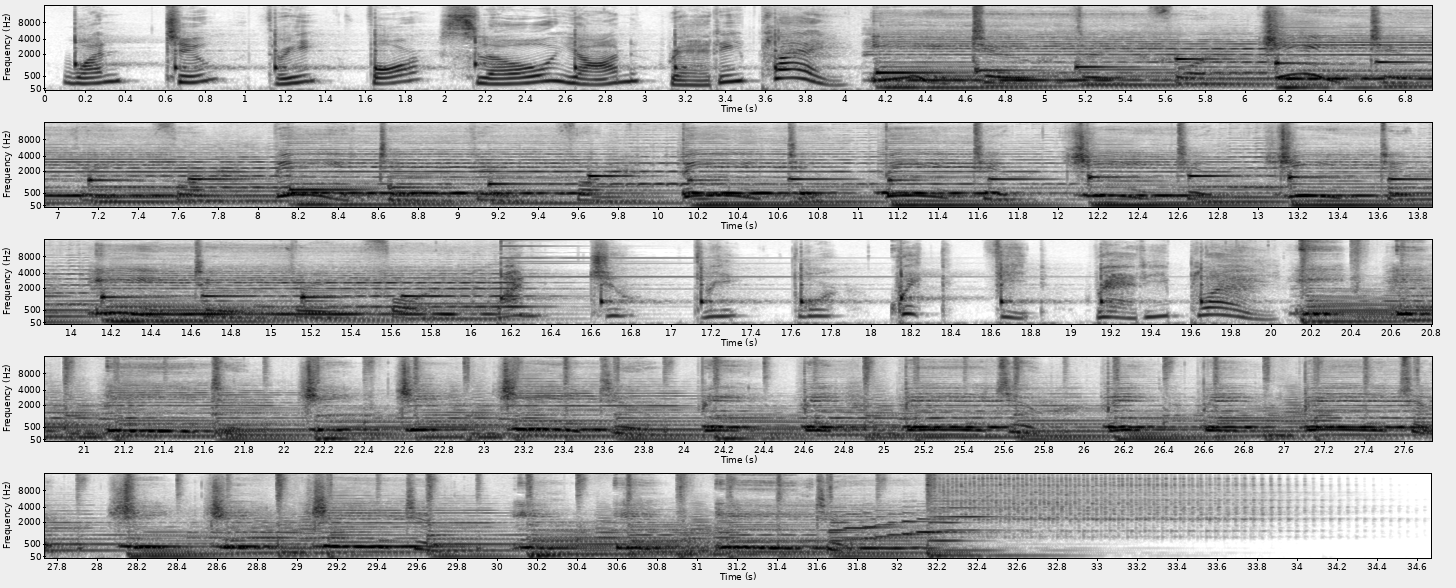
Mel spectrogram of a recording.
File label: E G Bs Morning Warm ups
